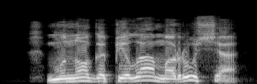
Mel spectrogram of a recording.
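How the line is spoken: Question in Russian. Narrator (Russian): спросил один по-русски

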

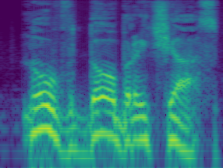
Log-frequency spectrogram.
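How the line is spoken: Roaring megaphone. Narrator (Russian): проревел мегафон

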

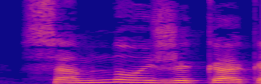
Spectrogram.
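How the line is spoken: Sobbing. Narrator (Russian): опять всхлипнула рядом Марина Глебовна

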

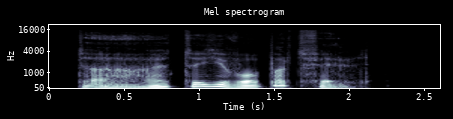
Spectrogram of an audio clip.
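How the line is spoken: Muttering. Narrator (Russian): пробормотал он

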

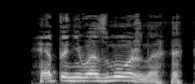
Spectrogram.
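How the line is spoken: Laughing. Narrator (Russian): засмеялся Спицын

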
